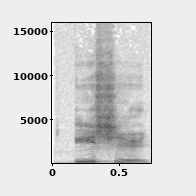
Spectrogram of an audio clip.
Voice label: "yu2 shi4", Chinese

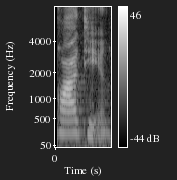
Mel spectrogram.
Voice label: "hua2 ting3", Chinese

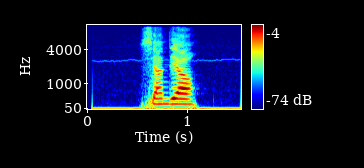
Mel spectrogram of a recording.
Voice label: "xiangjiao", Chinese

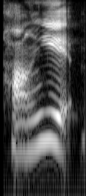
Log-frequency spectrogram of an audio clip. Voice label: "hang2ye4", Chinese

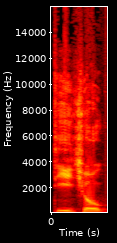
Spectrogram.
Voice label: "di4 qiu2", Chinese

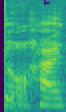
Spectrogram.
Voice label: "you3hai4", Chinese

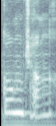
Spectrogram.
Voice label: "gong1 cheng2", Chinese

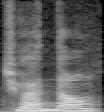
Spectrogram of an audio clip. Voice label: "quan2 neng2", Chinese

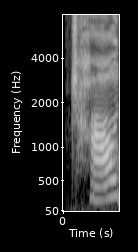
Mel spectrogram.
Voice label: "chao2", Chinese

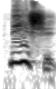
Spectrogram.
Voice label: "li4shi3", Chinese

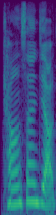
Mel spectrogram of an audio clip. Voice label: "chang2san1jiao3", Chinese

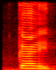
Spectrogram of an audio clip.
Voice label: "gai1", Chinese

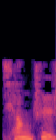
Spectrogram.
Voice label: "qiang2 zhi4", Chinese

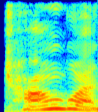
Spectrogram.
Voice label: "chang3guan3", Chinese

